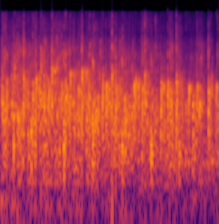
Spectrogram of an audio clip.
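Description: At a university public lecture, an audience applauds the professor with dense, steady clapping from a large crowd, loud and sustained throughout.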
